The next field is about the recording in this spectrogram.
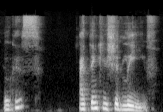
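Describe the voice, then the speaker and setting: Lady acting worried therapist in a drama read, dark mellow voice, careful and understated. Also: on the low side, lively intonation, unhurried, a little hiss or hum. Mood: guarded, uneasy. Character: composed, worried female therapist. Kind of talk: dramatic script table read.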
